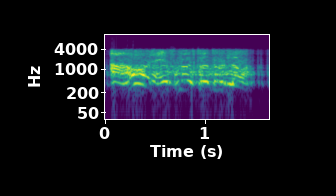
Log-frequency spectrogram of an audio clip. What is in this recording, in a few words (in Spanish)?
dialog, dialogs spanish; War Thunder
